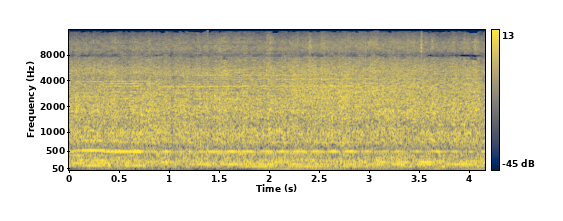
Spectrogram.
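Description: Muddy floodwater rushing past in a fast torrent, a steady, unbroken rushing noise.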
